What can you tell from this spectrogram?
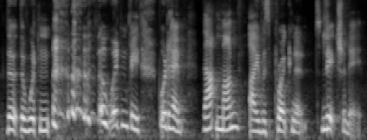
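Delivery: normal talking voice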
